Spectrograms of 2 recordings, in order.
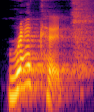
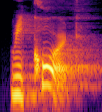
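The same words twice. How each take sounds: First: The stress is on the first syllable. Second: The stress is on the second syllable. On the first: It is used as a noun. "When they are nouns, you stress on the first syllable" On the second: It is used as a verb. "When they are verbs, you stress on the second syllable"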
